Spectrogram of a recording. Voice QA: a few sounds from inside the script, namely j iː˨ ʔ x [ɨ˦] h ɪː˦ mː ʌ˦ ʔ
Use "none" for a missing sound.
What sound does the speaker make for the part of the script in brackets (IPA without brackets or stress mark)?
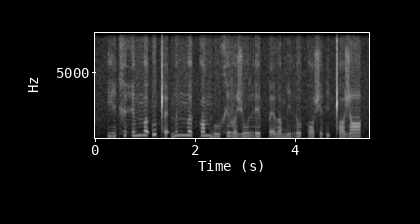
ɪ˦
